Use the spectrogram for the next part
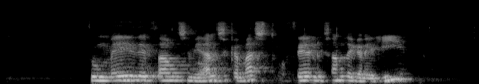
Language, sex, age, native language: Icelandic, male, 20-29, Icelandic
